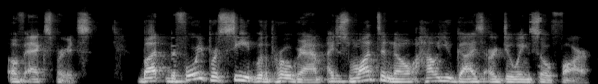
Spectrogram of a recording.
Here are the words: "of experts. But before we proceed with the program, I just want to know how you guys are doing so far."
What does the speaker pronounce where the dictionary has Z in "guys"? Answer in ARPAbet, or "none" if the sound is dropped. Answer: Z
